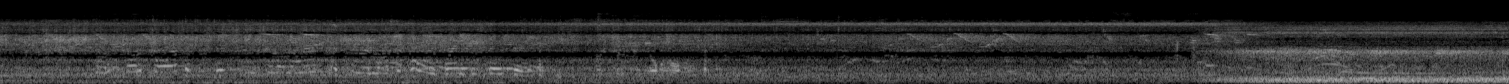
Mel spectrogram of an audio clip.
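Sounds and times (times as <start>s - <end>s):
faint chirps: 0.0s - 15.0s
steady hiss: 0.0s - 15.0s
train rumble: 0.0s - 15.0s
steady squeal: 11.9s - 15.0s.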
